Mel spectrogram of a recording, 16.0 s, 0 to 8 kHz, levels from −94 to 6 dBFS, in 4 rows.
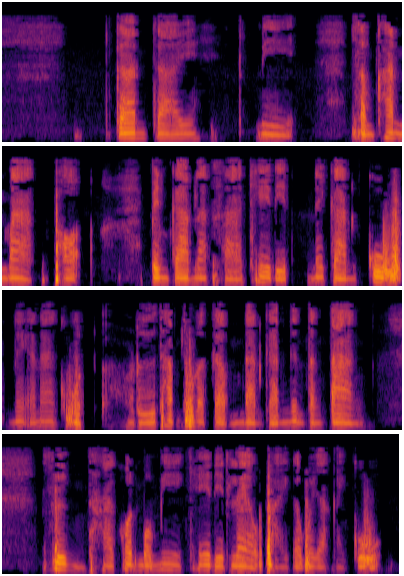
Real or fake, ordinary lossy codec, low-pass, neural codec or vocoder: fake; MP3, 24 kbps; 7.2 kHz; vocoder, 22.05 kHz, 80 mel bands, WaveNeXt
